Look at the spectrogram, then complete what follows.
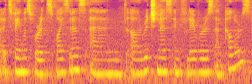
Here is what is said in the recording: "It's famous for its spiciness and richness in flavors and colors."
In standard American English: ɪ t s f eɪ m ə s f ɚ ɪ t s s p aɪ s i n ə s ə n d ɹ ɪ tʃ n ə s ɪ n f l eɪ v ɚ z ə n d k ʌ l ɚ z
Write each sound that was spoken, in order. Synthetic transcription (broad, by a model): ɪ t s f eɪ m ə s f ɚ ɪ t s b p aɪ s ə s ə n d ɹ ɪ tʃ n ə s ɪ n f l eɪ v ɚ z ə n k ʌ l ɚ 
